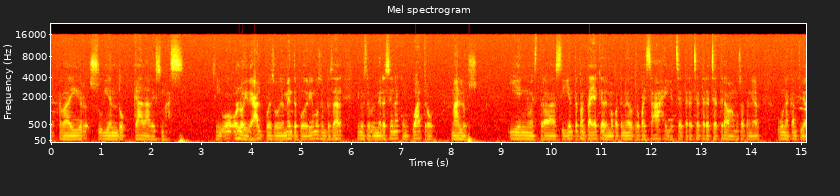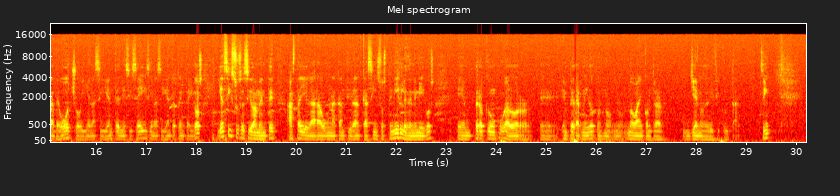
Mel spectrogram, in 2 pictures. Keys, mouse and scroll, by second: 24.1-24.6 scroll down 1, 25.0 scroll up 1, 26.1 scroll down 2, 26.8 scroll up 2, 27.6 scroll down 2, 28.5 scroll up 2.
